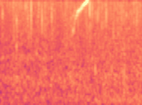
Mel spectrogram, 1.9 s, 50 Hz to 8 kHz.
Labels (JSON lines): {"label": "biophony, dolphin", "recorder": "SoundTrap 500"}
